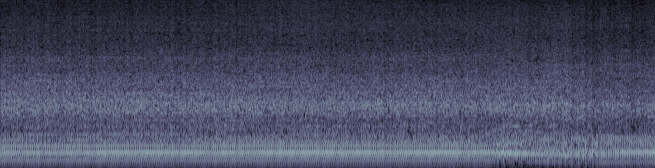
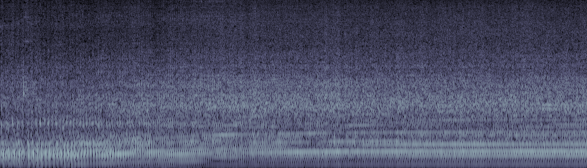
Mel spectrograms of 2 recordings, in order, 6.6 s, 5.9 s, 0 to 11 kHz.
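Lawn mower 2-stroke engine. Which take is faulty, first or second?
first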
